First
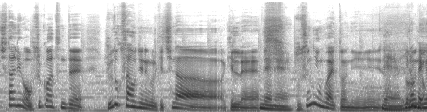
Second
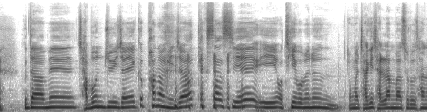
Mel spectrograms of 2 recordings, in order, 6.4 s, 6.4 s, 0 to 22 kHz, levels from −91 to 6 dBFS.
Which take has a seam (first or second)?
second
